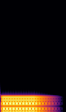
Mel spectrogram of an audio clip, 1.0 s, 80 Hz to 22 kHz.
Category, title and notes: Instrument samples > Synths / Electronic
WHYBASS 1 Gb
additive-synthesis, bass, fm-synthesis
